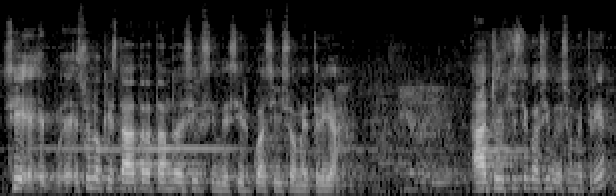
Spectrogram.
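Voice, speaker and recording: A man giving a math lecture, halting and often repeating his words. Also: on the high side, a little mellow. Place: lecture room. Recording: reverberant lecture hall.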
